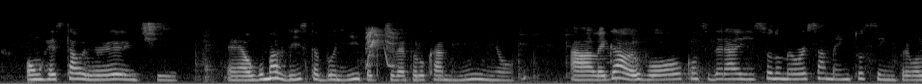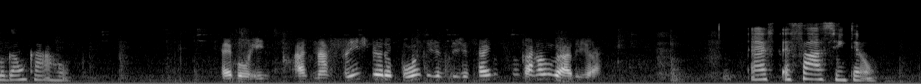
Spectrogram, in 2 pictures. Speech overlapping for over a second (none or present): none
